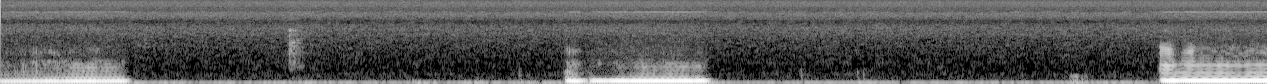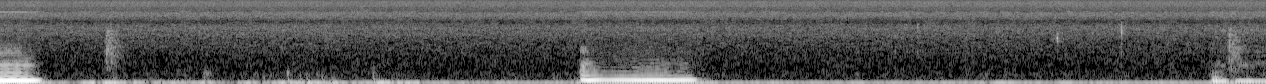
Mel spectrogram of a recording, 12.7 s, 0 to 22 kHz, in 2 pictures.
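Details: A Russian Blue cat snoring, recorded 12 February 2022: four short, low, droning snores, each under a second, come roughly every three seconds over a steady low hum.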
